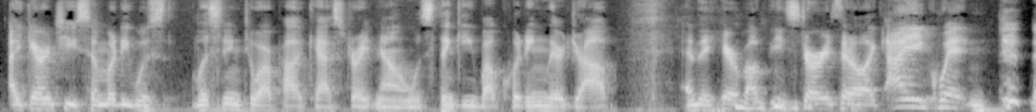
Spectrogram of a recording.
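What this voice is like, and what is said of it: New England accent. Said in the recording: “Are you making fun of my New England accent? ... I keep hearing beer”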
